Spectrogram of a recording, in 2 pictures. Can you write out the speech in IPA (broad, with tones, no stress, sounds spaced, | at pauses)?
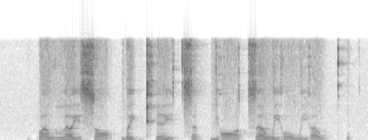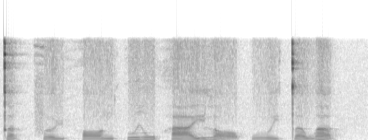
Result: p ɐ˧ w l ɐ˧ j s ɔː˨˥ k̚ ɐ˧ j kʰ e˧ j t͡s ɐ˨˥ k̚ j ɔː˧ t͡s ɐ˥ w j o˨ w j ɐ˨˥ w kʷʰ ɪ˥ k̚ t̪ ɐ˨˥ k̚ f ɵ˨ ɥ h ɔː˨ n kʷ iː˥ w h aː˨˥ j l ɔː˨˩ p uː˨ j t̪ ɐ˨˥ w ɐ˨˥ k̚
